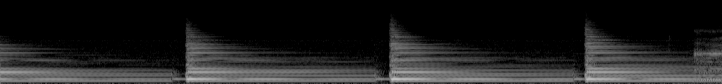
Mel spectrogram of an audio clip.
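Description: A guitar's low E string is plucked three times at even intervals for tuning, each note ringing out and slowly fading before the next pluck.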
